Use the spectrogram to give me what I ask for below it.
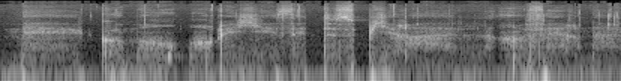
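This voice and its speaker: Someone whispers over noticeable background noise. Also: woman. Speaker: ASMR creator. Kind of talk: whispered bedtime story reading. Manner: whispered, soft.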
